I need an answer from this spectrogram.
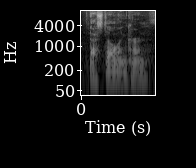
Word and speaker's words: Astell&Kern: about the A&K device, let's say it as Astell&Kern. Astell&Kern. I didn't want to mispronounce it, and all of a sudden I went Astral. No, I started to go Astral. I started to say Astral, and then so I said A&K.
